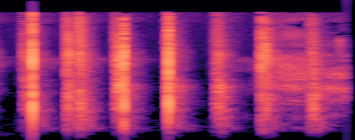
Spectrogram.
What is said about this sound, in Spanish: Totalmente, y un aplauso para todo el mundo, que es que, por favor. Un aplauso.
